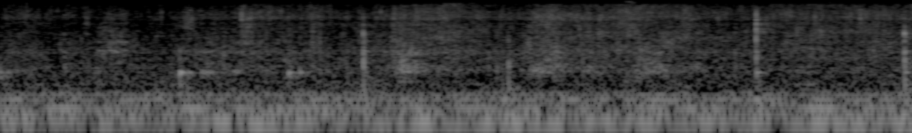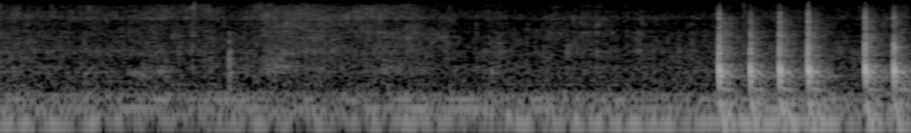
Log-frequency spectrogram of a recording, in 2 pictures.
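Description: Faint sizzling of food frying in a pan, with a few light scattered ticks. Near the end, a quick run of about six sharp taps.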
